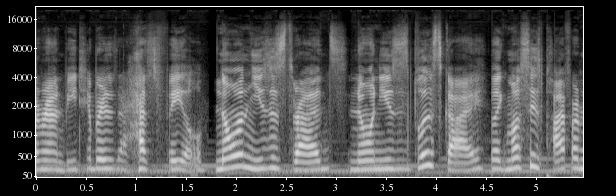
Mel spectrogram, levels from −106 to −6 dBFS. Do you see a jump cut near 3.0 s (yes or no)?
no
